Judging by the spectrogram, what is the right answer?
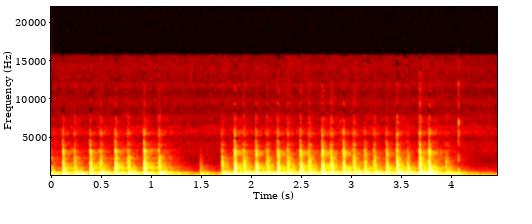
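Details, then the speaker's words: PM-728V-T mill spindle running at speed: quick, light ticking rattle over a soft whine, from normal clearance between spindle splines and drive pulley splines. "you can hear that a little bit of what I'll say a rattling noise that's the clearance between the splines on the the spindle and the splines on the pulley that drives it right"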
